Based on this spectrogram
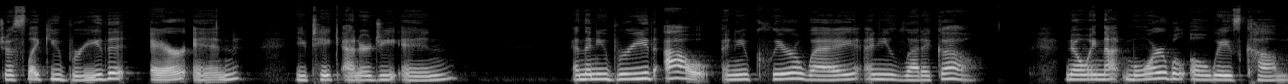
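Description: A calm, soothing tone at a very slow pace, with fairly even intonation, very even loudness and a very clean recording over a silent background. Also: woman, fairly high pitch for a woman. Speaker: podcast host and integration coach. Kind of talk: guided meditation. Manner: slow, calm, soothing, gentle pacing with long pauses; warm, encouraging, relaxed and conversational.

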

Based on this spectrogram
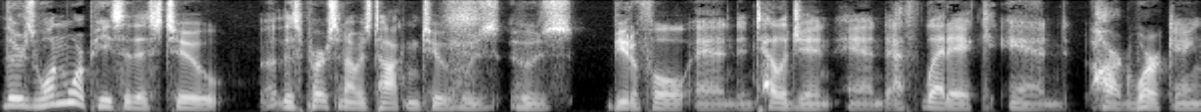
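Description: In a dry, close sound with no echo, a man with an ordinary speaking voice talks at a fairly slow pace in a medium pitch with ordinary variation. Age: 30s. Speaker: podcast co-host. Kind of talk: casual chat.

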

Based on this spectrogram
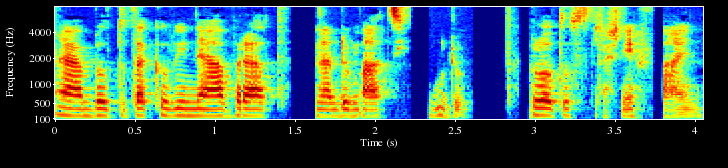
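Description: A woman talks at medium pitch and a moderate pace with vocal fry. The recording is very clean, with a silent background. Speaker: primary school teacher and podcast host. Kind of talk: casual interview conversation.

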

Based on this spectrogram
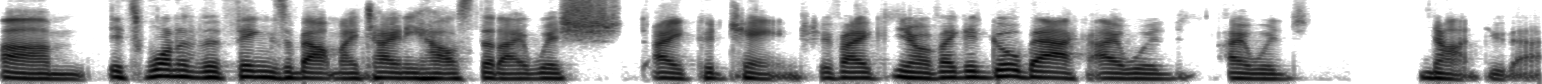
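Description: Fairly high in pitch, a man with an unremarkable speaking voice talks at a moderate pace with fairly even intonation, on a very clean recording with a silent background and a dry, close sound with no echo. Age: 30s. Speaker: podcast host, tiny house expert. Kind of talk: interview conversation.

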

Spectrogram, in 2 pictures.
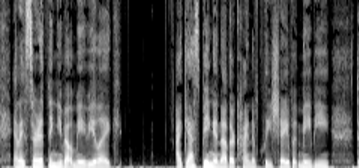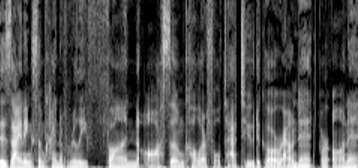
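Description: A woman talks with a very deep, low pitch. She speaks in an American accent at a fairly quick pace. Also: ordinary pitch variation. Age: 30s. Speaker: podcast host. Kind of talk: casual solo monologue. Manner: chipper.

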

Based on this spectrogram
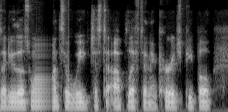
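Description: This man talks at a very fast pace with a fairly low pitch and a western Canadian accent. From Canada, Vancouver area. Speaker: author. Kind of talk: interview.

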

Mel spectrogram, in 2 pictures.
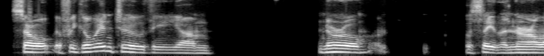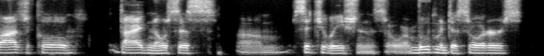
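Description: A man at a fairly slow pace, with long, frequent pauses and ordinary pitch variation. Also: medium pitch for a man. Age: 60s. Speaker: neuro-rehabilitation specialist and trainer. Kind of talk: interview.

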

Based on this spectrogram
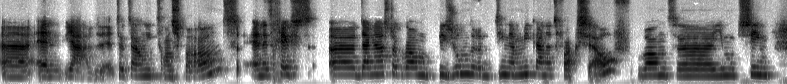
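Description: A woman's high voice at a very slow pace, with ordinary pitch variation. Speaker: real estate agent and lawyer. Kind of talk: interview.

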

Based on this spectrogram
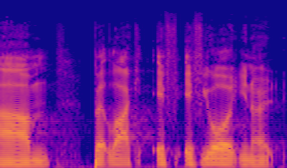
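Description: In a very clean recording with a silent background, a man with a very deep, low pitch talks at a moderate pace with an Australian accent. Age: 20s. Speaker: podcast co-host. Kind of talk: casual chat.

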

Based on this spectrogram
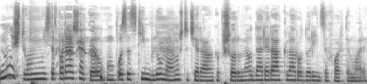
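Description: Fairly quick female speech amid noticeable background noise. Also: medium pitch for a woman, ordinary pitch variation. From Galați, eastern Romania (Moldavia). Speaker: actress. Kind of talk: casual chat. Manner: fast.

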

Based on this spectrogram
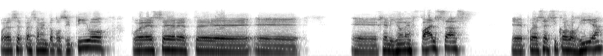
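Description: A somewhat breathy voice at a very slow pace. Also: man, medium pitch for a man, ordinary pitch variation. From Puerto Rico. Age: 40s. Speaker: pastor. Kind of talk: interview conversation.

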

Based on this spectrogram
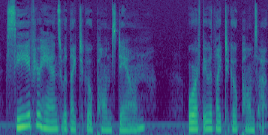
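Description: Music plays in the background. A woman speaks at a fairly slow pace in a soothing, warm tone. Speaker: prayer guide and coach. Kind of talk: guided prayer and meditation. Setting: solo recorded podcast. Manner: slow, calm, gentle; soothing, inviting, warm.

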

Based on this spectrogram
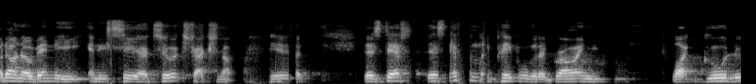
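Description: A fairly quick pace with an Australian accent. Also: man. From Australia, Melbourne area. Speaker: cannabis consultant. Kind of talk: casual chat.

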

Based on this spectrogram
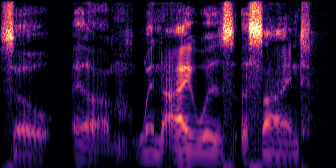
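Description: A man with an American accent speaks in a bright, sharp tone with fairly even intonation, recorded very cleanly against a silent background. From St. Louis area, Missouri. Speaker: police criminal investigator and Marine combat veteran. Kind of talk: casual interview conversation. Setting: studio with podcast mics.

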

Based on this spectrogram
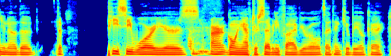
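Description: A man speaks at a fairly low pitch and a fairly slow pace. His intonation is monotone and flat, the sound dry and close with no echo. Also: very clean recording, silent background. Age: 40s. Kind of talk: casual interview.

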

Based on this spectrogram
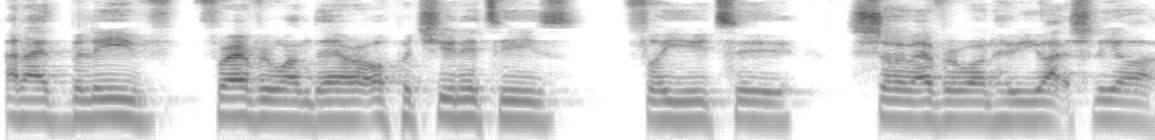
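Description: A man with a southern English accent, medium pitch, a dark, mellow tone and a moderate pace. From England, Cambridge, of Nigerian parents. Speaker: beatboxer and musician. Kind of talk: interview.

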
